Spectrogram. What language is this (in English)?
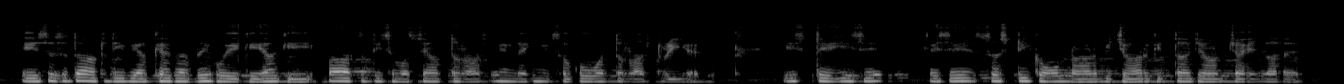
Punjabi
